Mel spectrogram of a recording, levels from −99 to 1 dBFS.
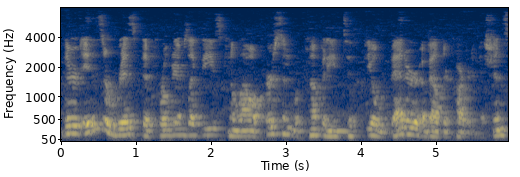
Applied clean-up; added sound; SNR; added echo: classical method WPE with log-MMSE.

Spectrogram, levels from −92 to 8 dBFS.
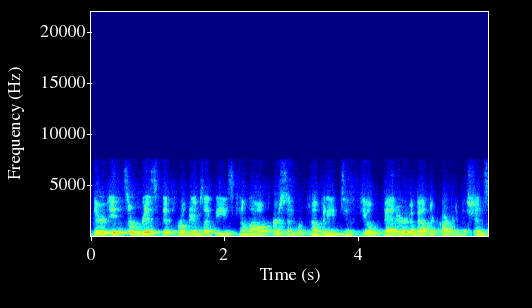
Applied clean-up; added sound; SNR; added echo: neural separator model SepFormer DNS4.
